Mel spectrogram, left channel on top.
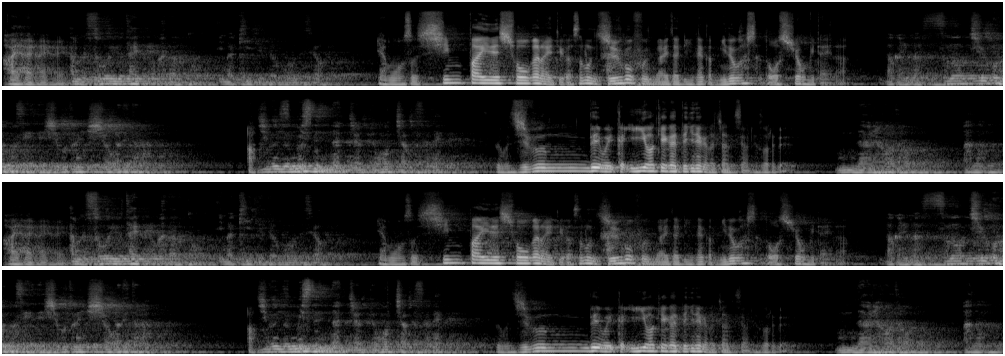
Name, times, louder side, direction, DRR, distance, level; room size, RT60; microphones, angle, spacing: voice 1, 0.0-0.7 3.8-8.5 12.5-12.6 12.9-13.0 14.9-17.9, left 2 dB, 30° left, 14 dB, 0.6 m, -26 dB
voice 2, 0.7-3.2 6.0-6.1 8.8-11.5 12.5-14.4 18.3-19.1 19.6-19.9, equal, 15° right, -1 dB, 5.5 m, -31 dB
28.5 x 28.0 x 5.0 m, 2.1 s
head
